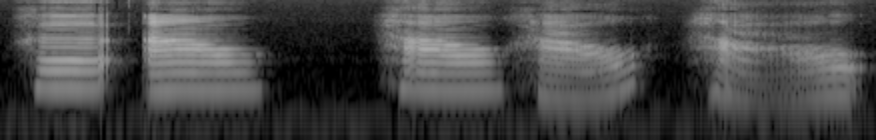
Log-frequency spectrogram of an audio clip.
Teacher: starting with h as a consonant and the compound vowel a and o pronounced as ow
